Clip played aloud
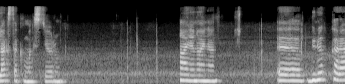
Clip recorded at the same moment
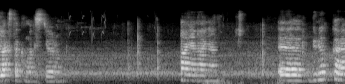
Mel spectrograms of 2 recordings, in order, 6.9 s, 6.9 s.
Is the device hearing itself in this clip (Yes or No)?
Yes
